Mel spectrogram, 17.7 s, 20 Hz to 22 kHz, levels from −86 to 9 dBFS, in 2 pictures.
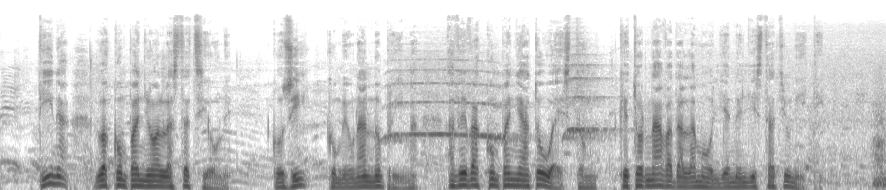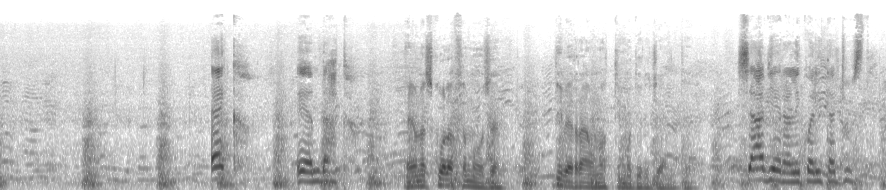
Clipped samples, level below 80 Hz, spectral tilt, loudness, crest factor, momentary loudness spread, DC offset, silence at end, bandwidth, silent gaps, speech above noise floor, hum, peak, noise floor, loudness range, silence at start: under 0.1%; -42 dBFS; -5.5 dB/octave; -25 LUFS; 20 dB; 16 LU; under 0.1%; 0 s; 16 kHz; none; 21 dB; none; -6 dBFS; -44 dBFS; 7 LU; 0 s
